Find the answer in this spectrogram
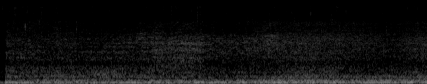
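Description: Water spraying from a garden hose onto potted plants, a steady hiss over a low rumble, starting suddenly at the beginning.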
